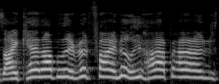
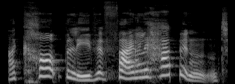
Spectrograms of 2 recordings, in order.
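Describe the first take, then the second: First: It is said in an American accent. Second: It is said in a British accent.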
